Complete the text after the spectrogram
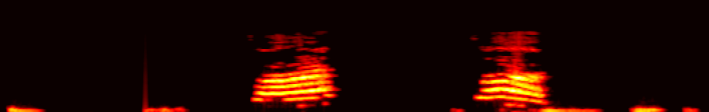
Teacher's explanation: جب زبان کی نوک اوپر اور نیچے کے اگلے دو دانتوں کے کنارے سے لگے تو صاد ادا ہوتا ہے، جیسا کہ تصویر میں واضح کیا گیا ہے. موٹا پڑا جائے گا، سیٹی کی آواز آئے گی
